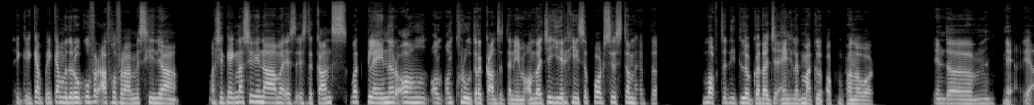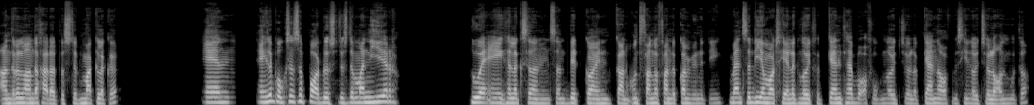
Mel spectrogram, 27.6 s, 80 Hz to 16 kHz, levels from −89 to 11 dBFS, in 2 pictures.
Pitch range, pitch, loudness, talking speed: 145-170 Hz, 155 Hz, -18 LUFS, 205 wpm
